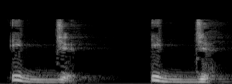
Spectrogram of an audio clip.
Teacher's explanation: والآن مع الملاحظات التي تخص نطق حرف الجيم: أولا يجب الحرص على إعطائه حقه من صفة الشدة، أي انحباس الصوت عند النطق به، وهذا ما يسميه البعض بالتعطيش، حيث ينقطع الصوت وينحبس بإلصاق وسط اللسان على وسط الحنك الأعلى، يتضح ذلك معك من نطقك للحرف إج إج.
